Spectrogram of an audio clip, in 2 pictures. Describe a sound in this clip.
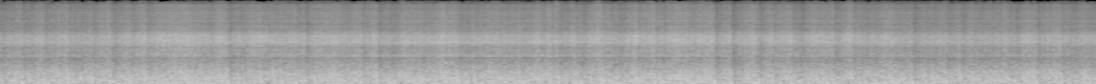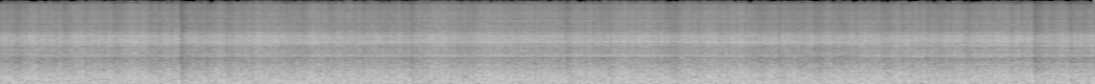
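Wind roars steadily past the microphone on a moving motorcycle.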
